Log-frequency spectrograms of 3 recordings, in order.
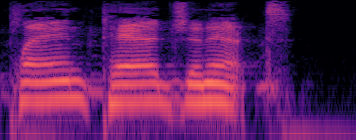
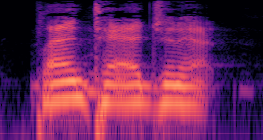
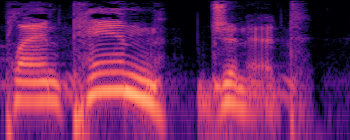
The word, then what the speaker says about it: Plantagenet: Well, if you want to sound like a local, you pronounce it Plantagenet. Plantagenet. Not Plantagenet. Plantagenet. That's how you pronounce it if you want to sound like a local.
